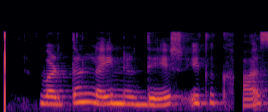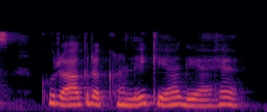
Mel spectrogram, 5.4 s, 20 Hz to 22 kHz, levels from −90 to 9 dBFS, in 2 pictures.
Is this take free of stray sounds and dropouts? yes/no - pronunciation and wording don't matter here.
no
